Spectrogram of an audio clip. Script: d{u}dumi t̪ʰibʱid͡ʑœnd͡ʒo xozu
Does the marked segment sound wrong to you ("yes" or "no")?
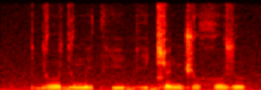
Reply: yes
